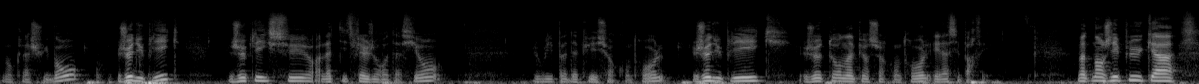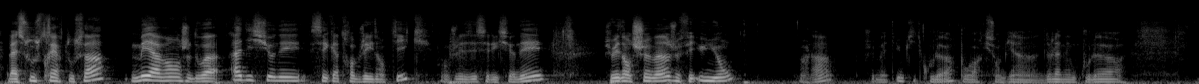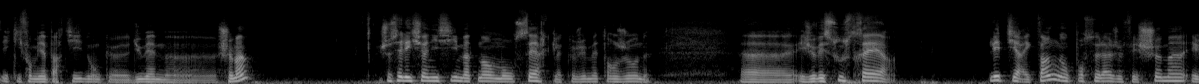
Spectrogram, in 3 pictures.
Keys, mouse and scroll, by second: 0.0 ctrl+middle click, 1.2 ctrl+d, 3.5-4.8 drag, 4.9 ctrl+click, 7.0 ctrl+d, 7.8-9.4 drag, 9.7 ctrl+KP_Subtract, 10.3 click, 14.2 shift+click, 15.1 shift+click, 16.2 shift+click, 18.1 click, 19.4 click, 21.5 click, 27.6 click, 30.1 click, 32.7 shift+click, 34.8 click.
